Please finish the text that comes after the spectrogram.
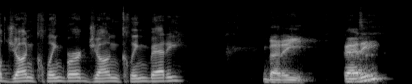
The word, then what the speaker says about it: Klingberg: Luds, do you think you have it in you to call John Klingberg John Klingberry? Berry? Berry? That's how you say it in Swedish apparently is Klingberry. There's no G.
